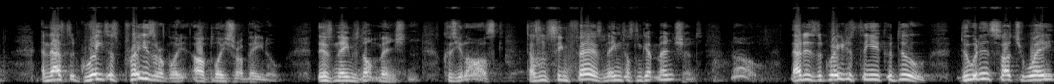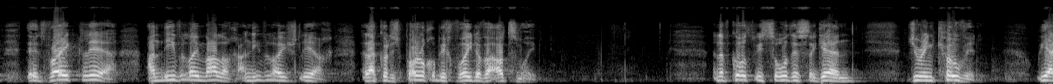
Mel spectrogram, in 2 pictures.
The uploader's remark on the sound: Shiur recorded in Yeshivas Ohr Reuven, Monsey, NY.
